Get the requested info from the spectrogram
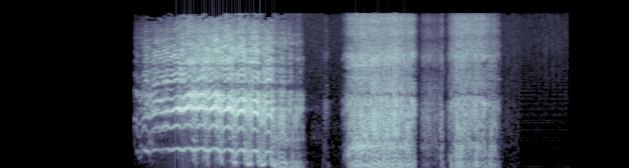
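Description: A horse whinny, a wavering high call about a second and a half long, followed by two short, rough, noisy bursts.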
